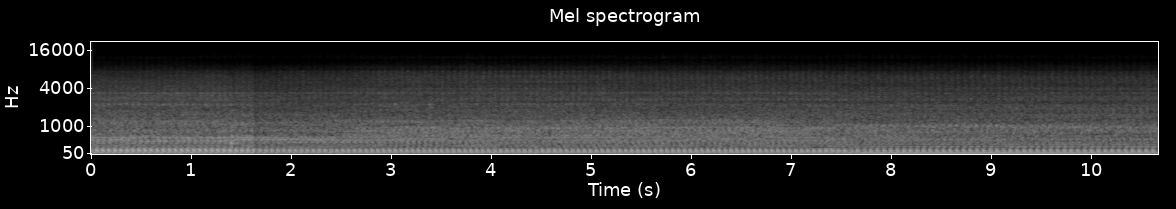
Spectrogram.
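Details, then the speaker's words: Craftsman LT2000 riding mower, almost 20 years old, new carburetor, temporary air filter, warming the oil before an oil change: even single-cylinder chugging at a slightly low idle that holds steady. It runs great, though the idle may need adjusting. "can hear it now it's running running great may have to adjust the idle a little"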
